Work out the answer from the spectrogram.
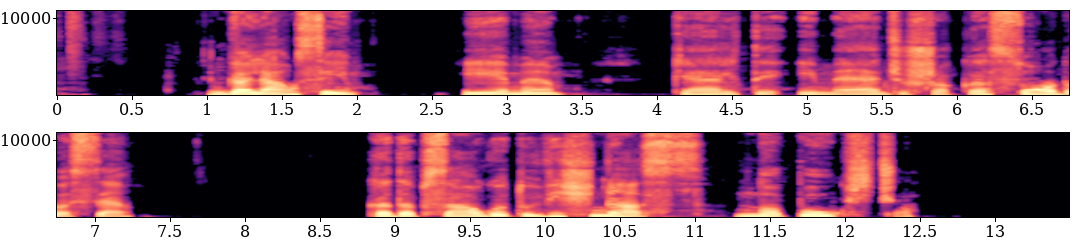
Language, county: Lithuanian, Šiauliai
